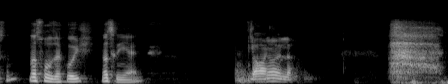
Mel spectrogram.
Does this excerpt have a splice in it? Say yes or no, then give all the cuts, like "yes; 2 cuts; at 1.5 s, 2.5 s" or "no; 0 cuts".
yes; 2 cuts; at 1.1 s, 2.6 s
